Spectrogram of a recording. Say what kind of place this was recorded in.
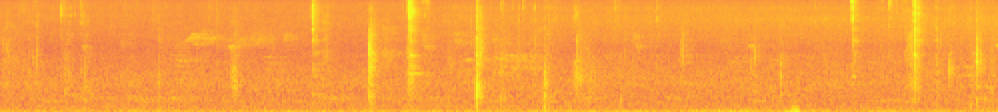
park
